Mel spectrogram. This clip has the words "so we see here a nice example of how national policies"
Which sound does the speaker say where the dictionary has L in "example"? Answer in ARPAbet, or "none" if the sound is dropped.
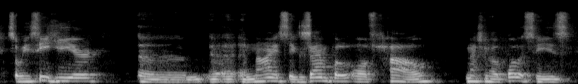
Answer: L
